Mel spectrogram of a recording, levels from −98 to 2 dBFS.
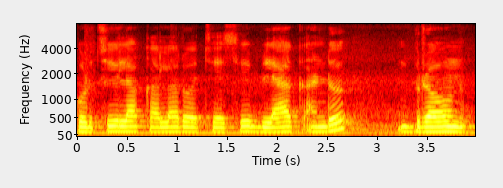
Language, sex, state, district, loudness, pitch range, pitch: Telugu, male, Telangana, Hyderabad, -18 LUFS, 125-135 Hz, 130 Hz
